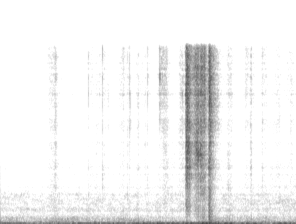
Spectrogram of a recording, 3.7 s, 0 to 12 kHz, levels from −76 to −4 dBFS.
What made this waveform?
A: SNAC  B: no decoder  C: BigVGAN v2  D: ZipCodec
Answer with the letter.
A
